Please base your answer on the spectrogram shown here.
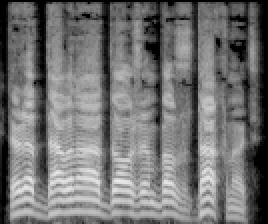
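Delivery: громкий злой голос; выкрикни с ненавистью; злобно кричит. Acted. Злодей кричит на старика. (злобный крик)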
